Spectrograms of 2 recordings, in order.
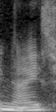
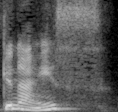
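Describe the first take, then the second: First: The word begins with a silent G. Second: The word begins with a sounded G. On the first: The speaker calls it right. "which I should say nice, you're not supposed to pronounce the G" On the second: The speaker calls it wrong. "but I can't, I can't do it"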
